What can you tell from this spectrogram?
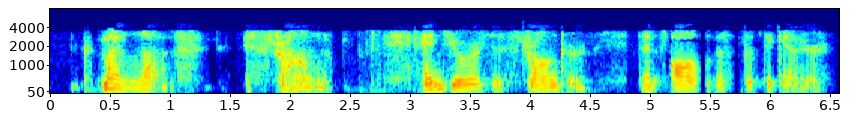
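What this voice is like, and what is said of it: Weak, strained voice. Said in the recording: “my voice is not very strong right now”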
